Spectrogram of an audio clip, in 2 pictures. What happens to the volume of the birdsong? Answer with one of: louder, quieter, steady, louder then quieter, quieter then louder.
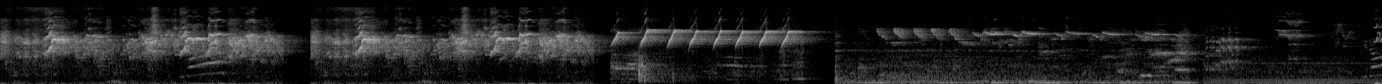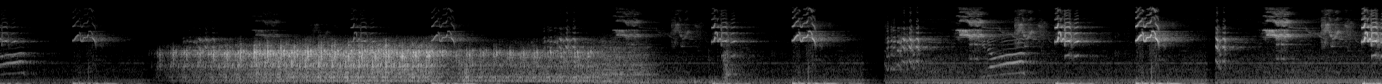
quieter then louder.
